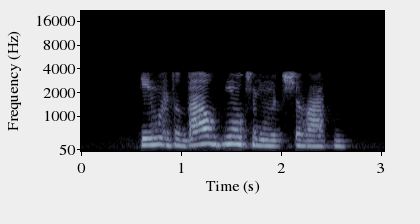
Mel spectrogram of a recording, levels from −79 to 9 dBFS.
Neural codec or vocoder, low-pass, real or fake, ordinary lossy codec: codec, 44.1 kHz, 1.7 kbps, Pupu-Codec; 3.6 kHz; fake; none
